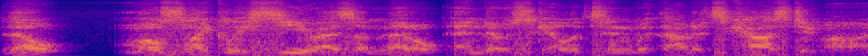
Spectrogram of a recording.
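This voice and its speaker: Using a put-on character voice, a man speaks at a moderate pace with a raspy sound. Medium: solo performance. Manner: hesitant, filler-heavy, stammering.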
